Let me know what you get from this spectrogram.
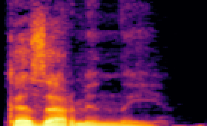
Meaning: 1. barracks 2. rude, vulgar, pejorative
- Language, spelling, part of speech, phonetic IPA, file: Russian, казарменный, adjective, [kɐˈzarmʲɪn(ː)ɨj], Ru-казарменный.ogg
